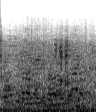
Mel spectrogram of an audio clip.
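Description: Goats bleat amid a busy crowd at a Philippine goat market, their calls mixed under people talking nearby in a noisy outdoor setting.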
